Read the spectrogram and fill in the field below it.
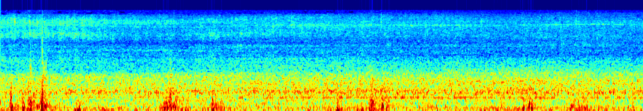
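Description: A bus engine rumbles steadily close by as the bus drives past.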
